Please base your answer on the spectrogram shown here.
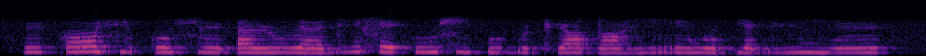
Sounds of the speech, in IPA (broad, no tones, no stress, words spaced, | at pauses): økɔfʲo koçø ʔaɭulɐ dʱɪɬɛkuɕi ʔuɡʷɪʈʰø dˤoɦirɪwo pʲaɡʱy ɲø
